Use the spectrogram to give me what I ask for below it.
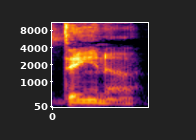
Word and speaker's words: Dana: I always thought her name was Dinah, and it's Dana.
